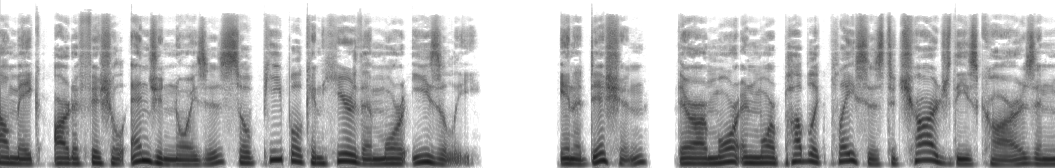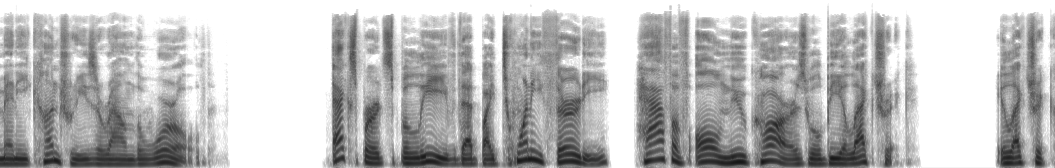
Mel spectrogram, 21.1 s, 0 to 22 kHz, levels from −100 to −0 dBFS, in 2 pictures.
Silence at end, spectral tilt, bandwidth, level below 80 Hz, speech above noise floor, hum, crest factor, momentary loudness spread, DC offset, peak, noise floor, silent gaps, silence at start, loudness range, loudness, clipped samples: 0.1 s; -6 dB/octave; 15 kHz; -66 dBFS; over 71 dB; none; 14 dB; 7 LU; under 0.1%; -4 dBFS; under -90 dBFS; 4.83-5.56 s, 6.51-6.75 s, 12.84-13.77 s, 16.66-16.89 s; 0 s; 4 LU; -20 LUFS; under 0.1%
